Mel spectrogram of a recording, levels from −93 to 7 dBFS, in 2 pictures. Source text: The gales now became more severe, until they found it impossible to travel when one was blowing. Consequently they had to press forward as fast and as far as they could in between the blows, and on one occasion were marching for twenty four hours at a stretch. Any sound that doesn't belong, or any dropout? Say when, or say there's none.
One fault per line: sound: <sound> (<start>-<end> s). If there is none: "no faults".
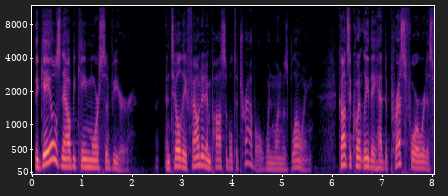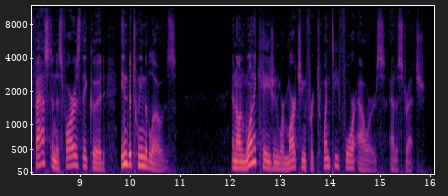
no faults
